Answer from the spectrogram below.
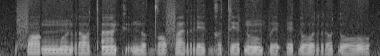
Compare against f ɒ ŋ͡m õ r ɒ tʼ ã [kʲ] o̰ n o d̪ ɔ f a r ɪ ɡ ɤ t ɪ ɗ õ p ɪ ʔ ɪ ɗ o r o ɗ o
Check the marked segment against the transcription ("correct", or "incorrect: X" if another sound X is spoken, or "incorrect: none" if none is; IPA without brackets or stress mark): correct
